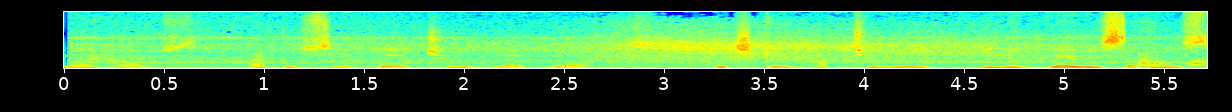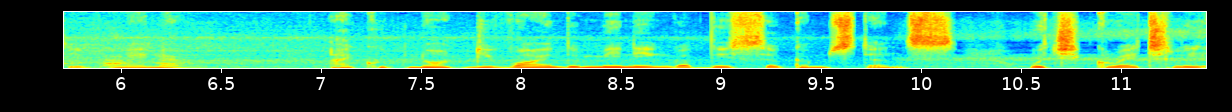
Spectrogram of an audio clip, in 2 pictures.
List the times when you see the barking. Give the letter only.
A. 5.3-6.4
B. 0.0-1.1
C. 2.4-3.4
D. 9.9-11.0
A.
